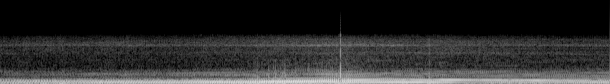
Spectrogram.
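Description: KTM Super Duke's V-twin engine running on the move, its pitch climbing and getting louder two to three seconds in as it accelerates, then easing off. A single sharp click about three and a half seconds in.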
